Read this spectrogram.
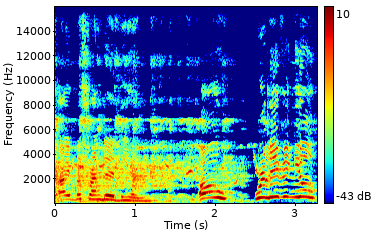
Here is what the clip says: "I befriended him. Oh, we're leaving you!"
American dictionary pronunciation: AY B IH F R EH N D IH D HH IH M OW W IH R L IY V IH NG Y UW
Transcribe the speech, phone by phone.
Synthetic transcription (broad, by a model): AY B IH F R EH N D IH D HH IH M OW W IH R L IY V IH NG Y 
